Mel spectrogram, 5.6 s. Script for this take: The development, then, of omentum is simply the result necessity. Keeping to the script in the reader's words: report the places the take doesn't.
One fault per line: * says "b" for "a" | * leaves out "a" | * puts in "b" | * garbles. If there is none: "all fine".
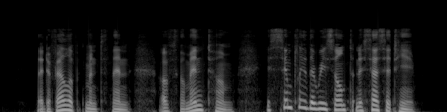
all fine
